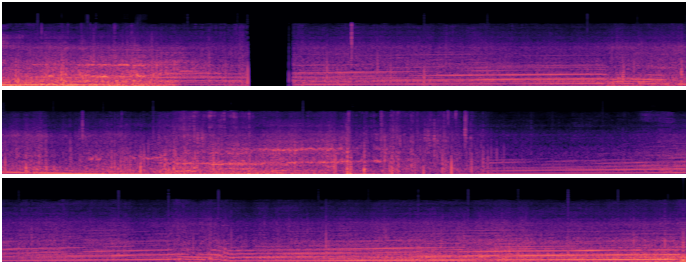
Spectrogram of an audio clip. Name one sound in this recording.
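A car engine roars loudly up close, rising in pitch as it accelerates and dropping as it shifts gear.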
